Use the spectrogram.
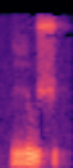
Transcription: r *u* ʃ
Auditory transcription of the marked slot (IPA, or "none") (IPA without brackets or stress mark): u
